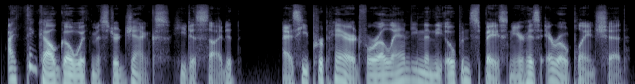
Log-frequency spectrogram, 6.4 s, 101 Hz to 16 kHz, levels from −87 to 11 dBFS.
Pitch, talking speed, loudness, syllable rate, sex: 95 Hz, 215 wpm, -22 LUFS, 5.8 syllables/s, male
